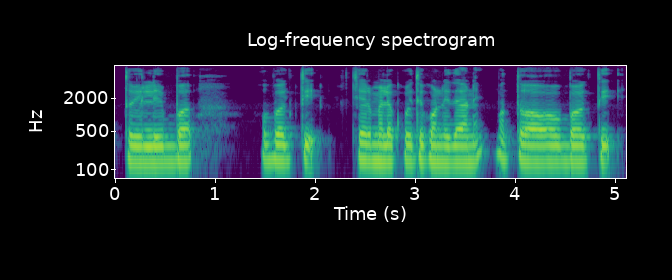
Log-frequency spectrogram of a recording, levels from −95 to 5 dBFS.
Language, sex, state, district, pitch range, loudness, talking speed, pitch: Kannada, male, Karnataka, Koppal, 135-145 Hz, -17 LUFS, 140 wpm, 140 Hz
